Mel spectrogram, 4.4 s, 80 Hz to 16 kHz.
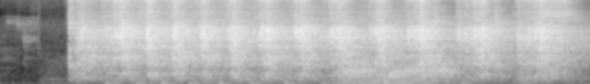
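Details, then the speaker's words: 1985 Honda Rebel 250 after carburetor cleaning, fresh gas: starter turns over slowly at about four lazy strokes a second, fading without firing. The battery is dying. "You kidding me? Battery. Ah. The battery's dying."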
